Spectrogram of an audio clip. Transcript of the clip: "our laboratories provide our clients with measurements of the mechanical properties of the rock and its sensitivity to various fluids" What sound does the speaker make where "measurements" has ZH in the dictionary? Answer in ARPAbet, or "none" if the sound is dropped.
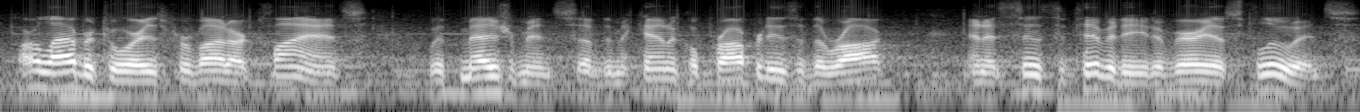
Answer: ZH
